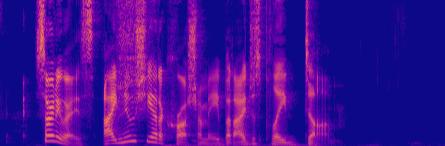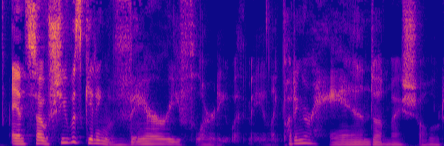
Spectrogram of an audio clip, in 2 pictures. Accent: Roanoke, Virginia, United States; We went to this bar called Metro in my hometown, and I absolutely loved it.

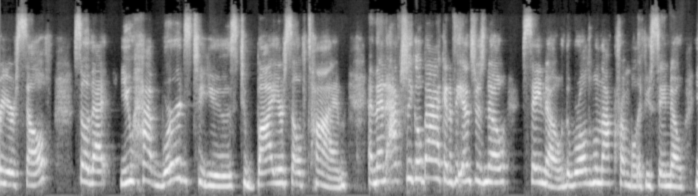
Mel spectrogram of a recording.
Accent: Brooklyn, New York, United States; also born or lived in Staten Island; I am from Brooklyn and Staten Island.

